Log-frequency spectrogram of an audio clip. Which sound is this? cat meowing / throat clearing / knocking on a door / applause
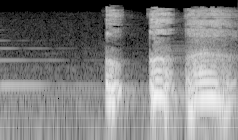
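throat clearing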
